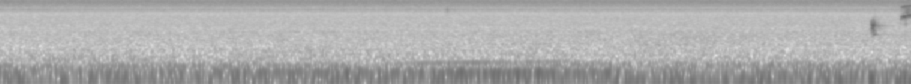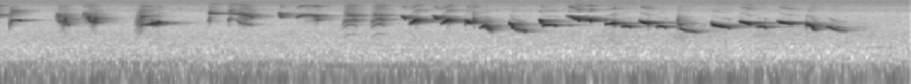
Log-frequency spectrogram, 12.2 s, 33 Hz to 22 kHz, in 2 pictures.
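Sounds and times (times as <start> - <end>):
Eurasian blackcap song: 5.8 - 11.9.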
